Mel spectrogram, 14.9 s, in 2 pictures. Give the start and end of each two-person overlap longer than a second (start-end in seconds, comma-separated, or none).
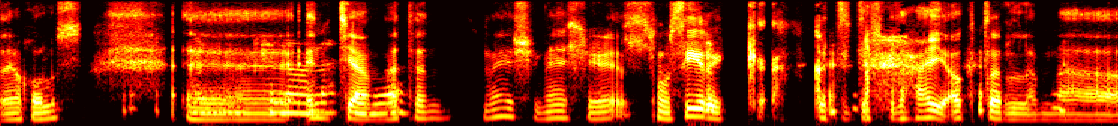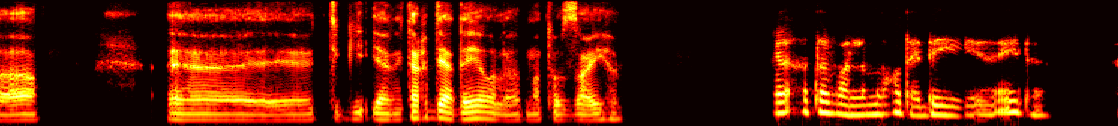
1.3-2.7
